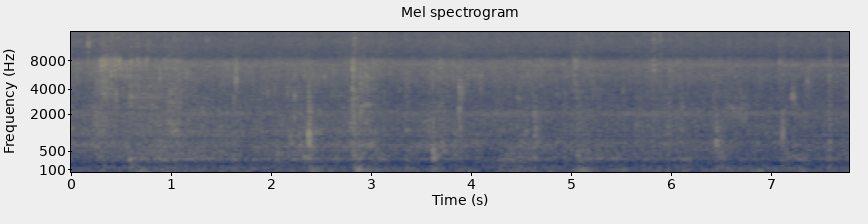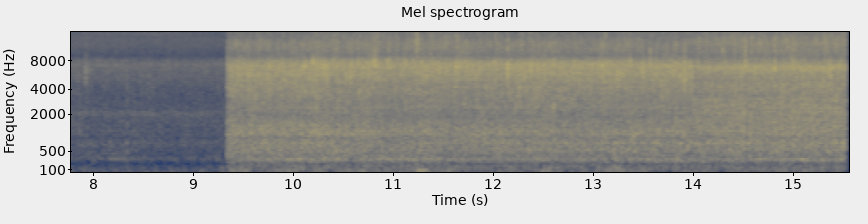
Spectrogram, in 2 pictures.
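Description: Chicken and yogurt faintly sizzling in a karahi, with a few light spatula scrapes and taps. About nine seconds in, loud steady sizzling of chicken frying in hot oil starts abruptly.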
